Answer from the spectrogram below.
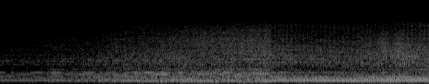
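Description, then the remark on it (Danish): A lawn mower engine drones steadily throughout in the trailer for the game Lawnmower Game Next Generation, its pitch wavering slightly up and down as it runs, with no voices over it. “Som, som man kan høre på traileren, så er det egentlig bare lyden af en græsslåmaskine.”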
